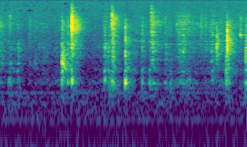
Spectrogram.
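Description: Light clicks and crinkles come at irregular moments as hands press and bend a pliable, partly cured resin sheet against a textured glass bowl.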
